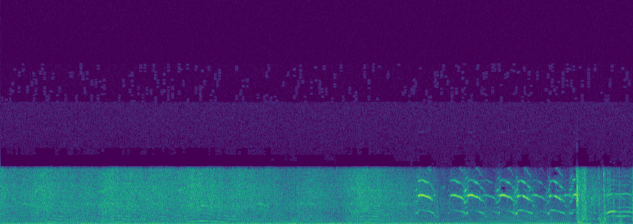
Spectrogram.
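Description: Action-film background score over a low steady drone, with a fast repeating figure of short swooping high notes coming in about four seconds in. A sharp hit lands just before the end.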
